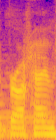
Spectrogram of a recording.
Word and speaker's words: Broadholme: i think and so i always call it brought home still even now even though it's spelt broad home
